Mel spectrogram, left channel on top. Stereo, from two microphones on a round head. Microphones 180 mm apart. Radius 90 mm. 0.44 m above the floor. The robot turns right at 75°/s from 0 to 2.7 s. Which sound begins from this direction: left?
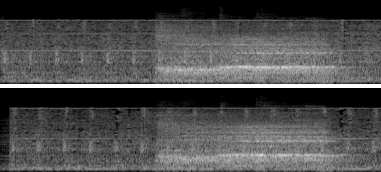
A shout, at 1.6 s.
